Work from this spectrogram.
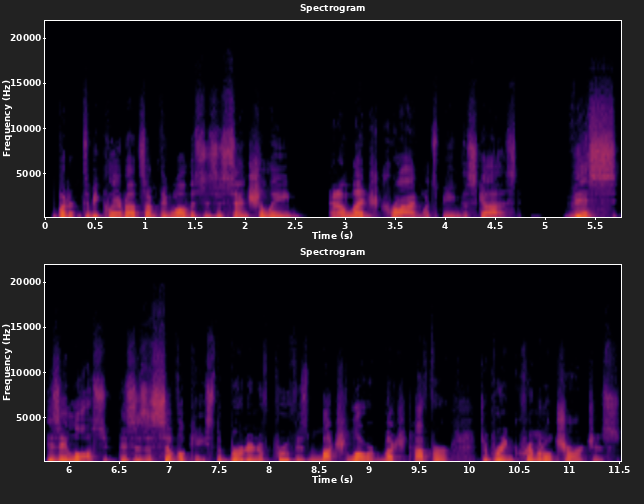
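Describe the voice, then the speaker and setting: A man delivering emphatic, explanatory legal news analysis, like a commentator. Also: medium pitch.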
